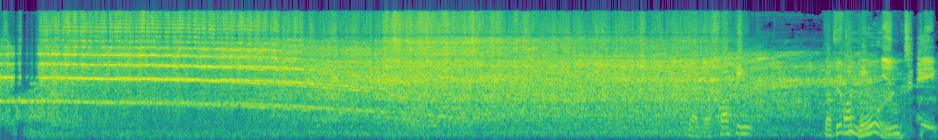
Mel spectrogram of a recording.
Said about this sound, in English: The intake is louder than the fucking jet itself. Like, that's so fucking stupid. That's insane.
